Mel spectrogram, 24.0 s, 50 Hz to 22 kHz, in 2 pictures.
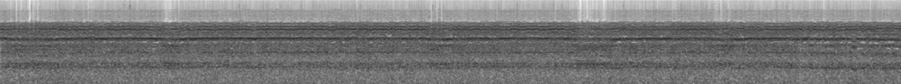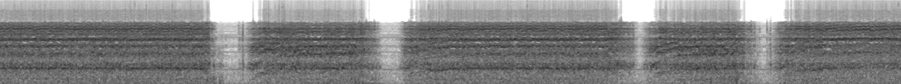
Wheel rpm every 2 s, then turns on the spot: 220, 230, 230, 230, 230, 210, 200, 130, 130, 190, 120, 180.
none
